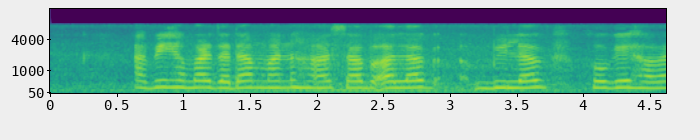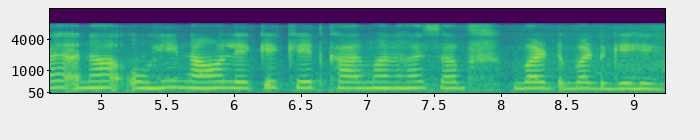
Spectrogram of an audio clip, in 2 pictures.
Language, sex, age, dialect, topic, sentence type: Chhattisgarhi, female, 18-24, Western/Budati/Khatahi, agriculture, statement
